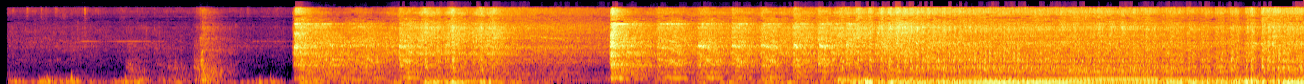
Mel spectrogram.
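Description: Cranks and catches, then settles into an idle with a stumbling, uneven beat and periodic dips in the exhaust note: a misfire at idle.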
